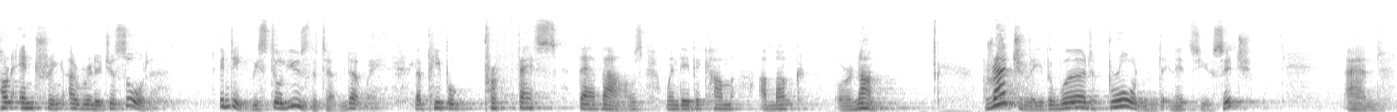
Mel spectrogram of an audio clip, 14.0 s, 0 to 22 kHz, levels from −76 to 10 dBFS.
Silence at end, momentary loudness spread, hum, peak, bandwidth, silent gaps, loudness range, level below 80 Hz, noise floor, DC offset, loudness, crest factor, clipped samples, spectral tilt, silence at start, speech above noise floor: 0.1 s; 16 LU; none; -8 dBFS; 10.5 kHz; none; 6 LU; -72 dBFS; -61 dBFS; under 0.1%; -31 LUFS; 24 dB; under 0.1%; -6.5 dB/octave; 0 s; 31 dB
